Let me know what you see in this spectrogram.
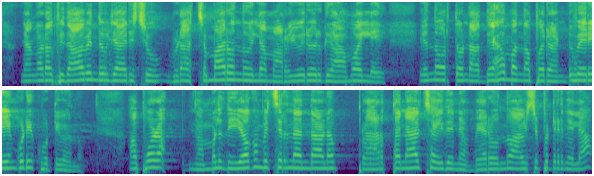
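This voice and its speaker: A woman with a fairly high pitch speaks in a plain, everyday voice with fairly even intonation. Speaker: retired teacher. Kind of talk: religious testimony. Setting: church altar.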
